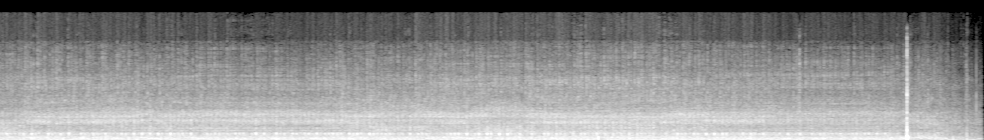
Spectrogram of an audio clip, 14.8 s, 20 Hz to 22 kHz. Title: 2011 Infiniti G37X Sedan Rattling Noise? Help?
